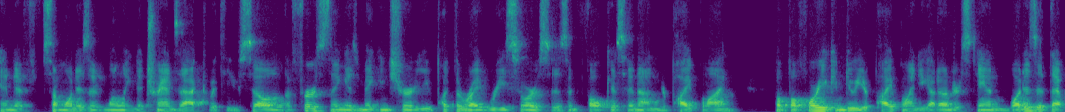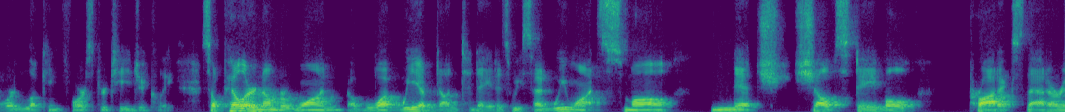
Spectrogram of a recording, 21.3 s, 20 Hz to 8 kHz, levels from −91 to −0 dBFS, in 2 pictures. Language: English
